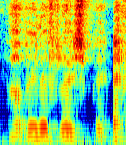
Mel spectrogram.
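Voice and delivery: lightly spooky ghost voice; a hint of a ghostly author; Ian Fleming ghost voice. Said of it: "No, he's more like".

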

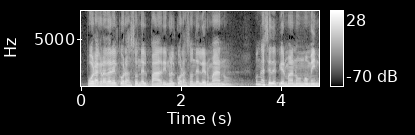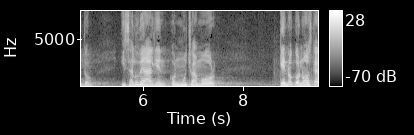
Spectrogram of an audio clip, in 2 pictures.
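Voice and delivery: ordinary talk, nothing marked

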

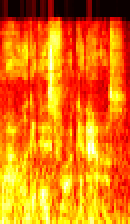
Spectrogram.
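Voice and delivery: breathless whispered wow; awed whisper. Retold or imitated. Whispering in awe at a rich friend's house. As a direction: hush it like you can't believe the house.

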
